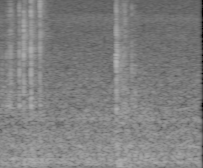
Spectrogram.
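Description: Faint computer-keyboard key clicks: a quick run of several clicks in the first half second, then a single click a little over a second in, as Ctrl+O is pressed.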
